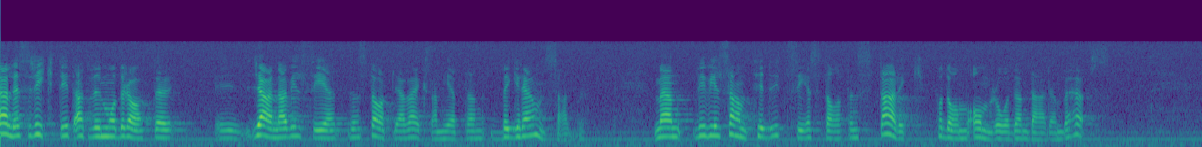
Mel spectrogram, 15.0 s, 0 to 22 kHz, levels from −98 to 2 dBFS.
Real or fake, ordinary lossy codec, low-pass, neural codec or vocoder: real; none; none; none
